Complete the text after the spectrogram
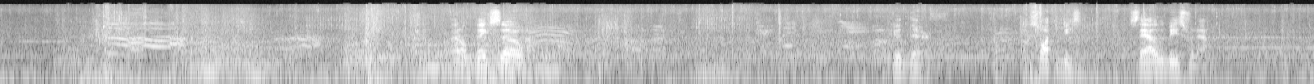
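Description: A wild animal snarls and squeals.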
